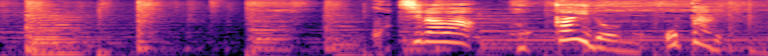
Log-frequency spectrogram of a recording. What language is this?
Japanese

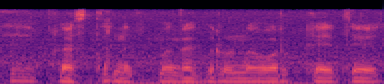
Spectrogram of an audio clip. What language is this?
Telugu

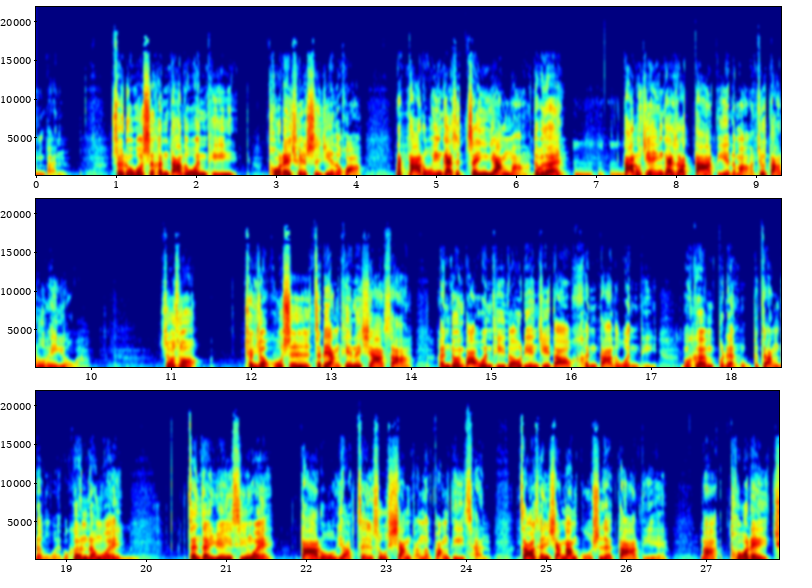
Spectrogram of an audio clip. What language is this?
Chinese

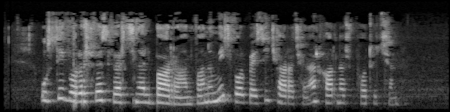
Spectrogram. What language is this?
Armenian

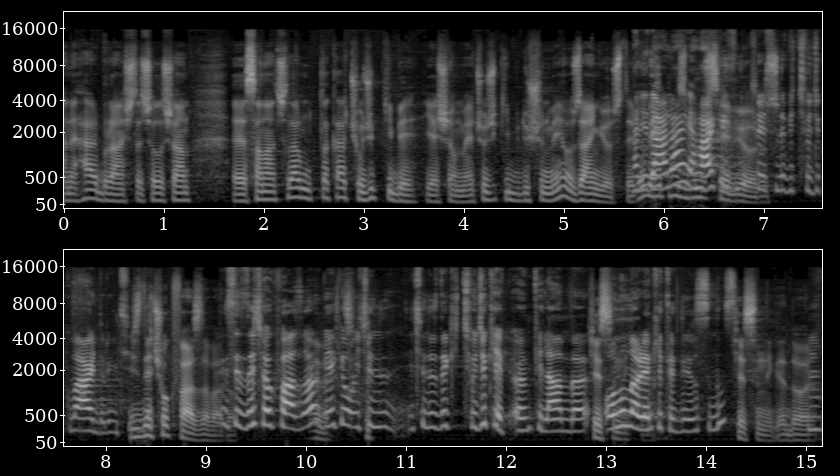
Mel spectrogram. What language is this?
Turkish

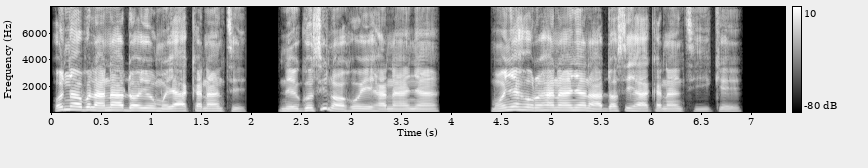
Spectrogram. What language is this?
Igbo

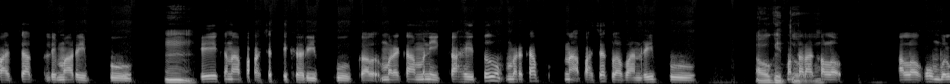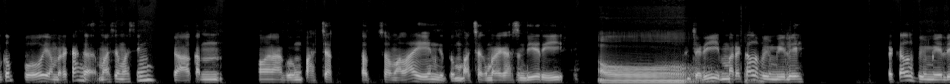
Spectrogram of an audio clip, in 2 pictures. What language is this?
Indonesian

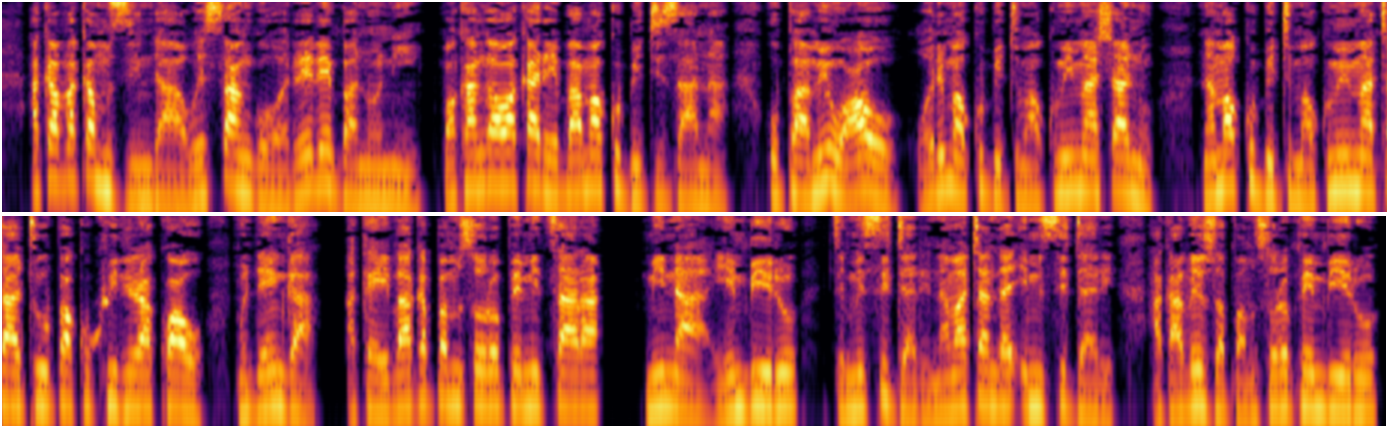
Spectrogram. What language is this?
Shona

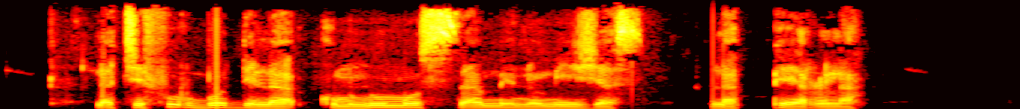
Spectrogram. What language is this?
Esperanto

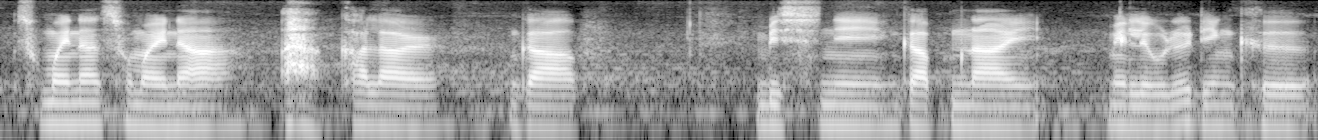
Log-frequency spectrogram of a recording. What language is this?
Bodo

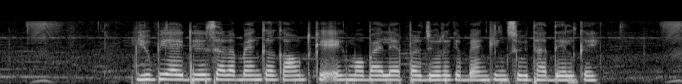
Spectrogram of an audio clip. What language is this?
Magahi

